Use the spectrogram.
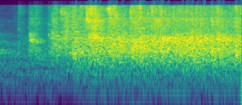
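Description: A stage audience at a Babasaheb birthday event breaks into loud, sustained applause that swells within the first second and holds steady and dense to the end.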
